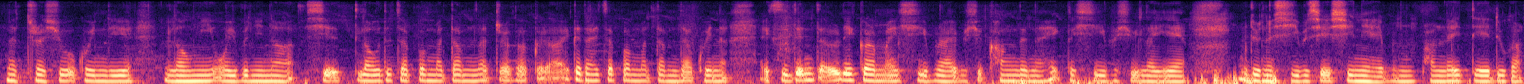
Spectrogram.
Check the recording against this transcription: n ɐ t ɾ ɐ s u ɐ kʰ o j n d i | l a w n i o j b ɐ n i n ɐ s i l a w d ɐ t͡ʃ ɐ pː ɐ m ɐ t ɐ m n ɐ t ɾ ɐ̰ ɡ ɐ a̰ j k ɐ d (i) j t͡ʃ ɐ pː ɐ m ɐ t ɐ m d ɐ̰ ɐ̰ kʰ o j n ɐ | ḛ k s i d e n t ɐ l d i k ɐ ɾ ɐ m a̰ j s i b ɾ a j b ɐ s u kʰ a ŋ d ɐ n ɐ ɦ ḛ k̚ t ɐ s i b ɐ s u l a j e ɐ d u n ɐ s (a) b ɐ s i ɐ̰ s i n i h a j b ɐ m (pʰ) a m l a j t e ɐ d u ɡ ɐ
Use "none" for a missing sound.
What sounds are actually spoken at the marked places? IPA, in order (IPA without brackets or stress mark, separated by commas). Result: a, i, pʰ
